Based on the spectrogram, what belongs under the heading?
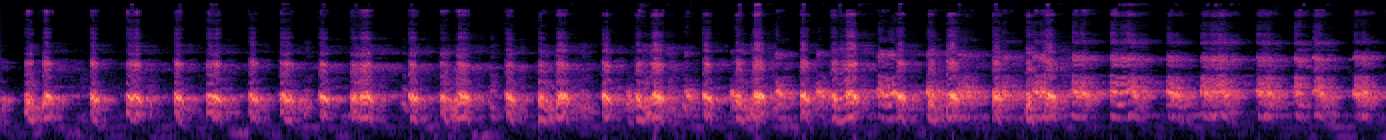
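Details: Hunting chukar partridge delivering a long, steady run of quick chuck notes, several per second, with a clear pitched core that rises slightly and then fades into a buzzier chatter.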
